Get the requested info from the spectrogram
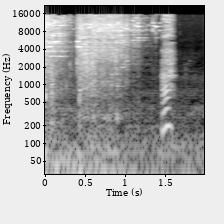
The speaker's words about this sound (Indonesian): Namun beberapa saat mereka tertidur, Rega dan Niko dikejutkan dengan suara kaca pecah yang cukup kuat.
